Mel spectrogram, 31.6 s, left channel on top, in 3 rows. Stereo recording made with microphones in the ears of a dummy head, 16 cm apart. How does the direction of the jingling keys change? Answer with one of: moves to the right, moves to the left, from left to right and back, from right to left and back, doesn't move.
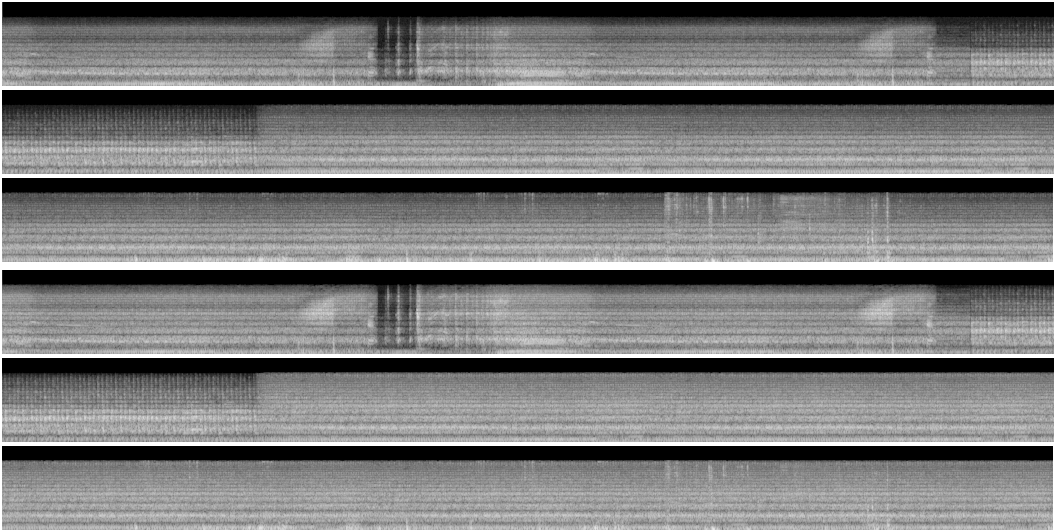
moves to the left.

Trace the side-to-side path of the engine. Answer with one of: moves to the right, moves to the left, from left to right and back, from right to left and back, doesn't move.
doesn't move.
